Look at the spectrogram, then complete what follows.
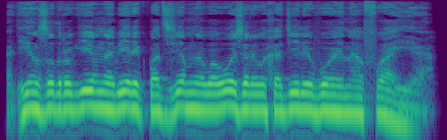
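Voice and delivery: plain reading voice

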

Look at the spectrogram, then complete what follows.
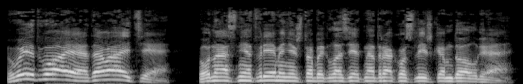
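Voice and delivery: commanding call to recruits. Acted. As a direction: bark the order across the crowd. Sergeant calling out.

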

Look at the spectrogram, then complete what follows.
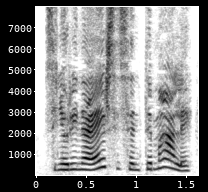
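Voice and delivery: loud, high, alarmed question; worried maid. Acted. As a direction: burst in asking if the girl is hurt. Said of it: "domandò Bessie". (la cameriera accorre allarmata, voce alta e acuta)

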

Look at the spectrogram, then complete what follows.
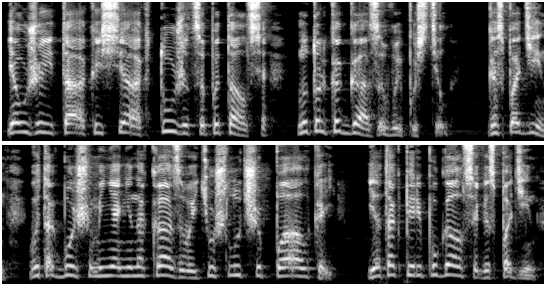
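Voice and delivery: pleading worker. Acted.

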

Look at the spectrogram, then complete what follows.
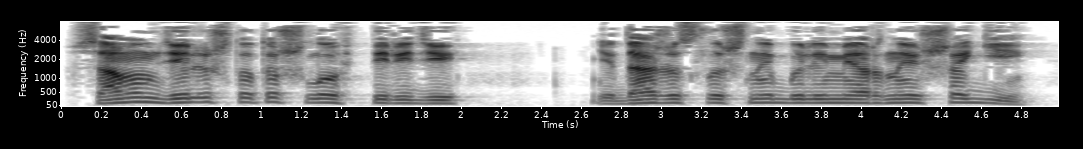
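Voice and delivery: ordinary delivery

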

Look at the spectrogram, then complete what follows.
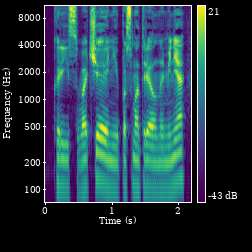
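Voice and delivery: ordinary delivery, nothing marked

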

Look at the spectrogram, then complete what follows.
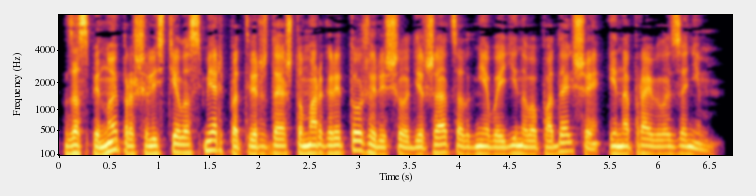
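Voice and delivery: usual speaking voice

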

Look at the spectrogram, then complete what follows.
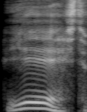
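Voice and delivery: drawn-out reluctant sigh on the word. A narrator's reading. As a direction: admit it with a sigh. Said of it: "вздохнул я". (со вздохом)

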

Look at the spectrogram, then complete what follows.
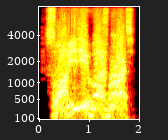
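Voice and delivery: loud high roar, all breath; roaring shout. A narrator's reading. Dead division roars back to their marshal, shouting. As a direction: roar it like a whole army. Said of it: "хором взревела дивизия".

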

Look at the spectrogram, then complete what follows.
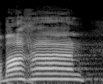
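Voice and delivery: loud jeering call of "Bajan"; loud schoolyard jeer; taunting shout. Retold or imitated. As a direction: yell "Bajan" like a mocking schoolmate. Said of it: "la expresión que usábamos".

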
